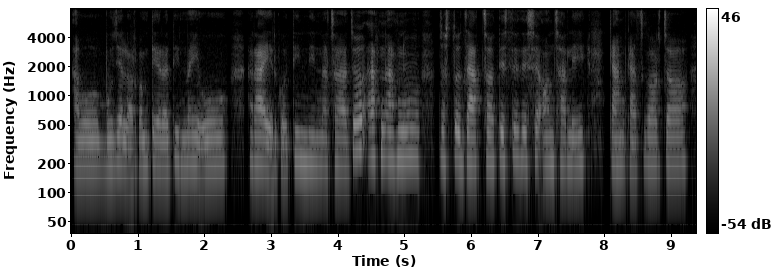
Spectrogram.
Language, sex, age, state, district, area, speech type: Nepali, female, 60+, West Bengal, Darjeeling, rural, spontaneous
